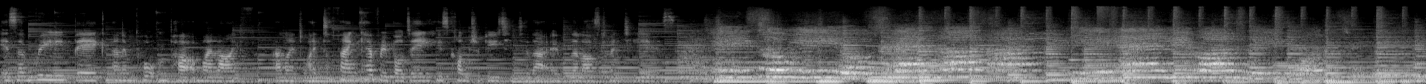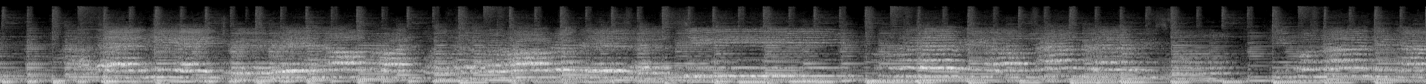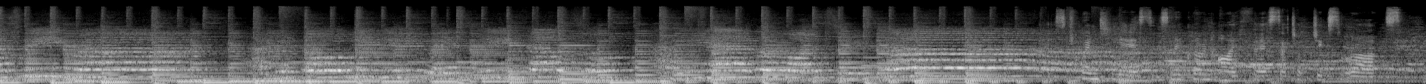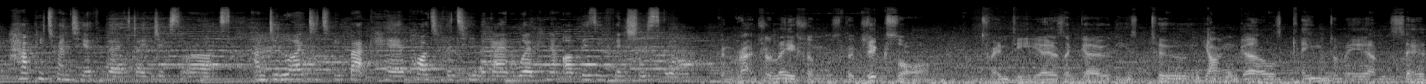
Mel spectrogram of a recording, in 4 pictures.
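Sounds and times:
children's choir singing: 6.8 - 50.1
backing track with steady beat: 7.2 - 40.1.

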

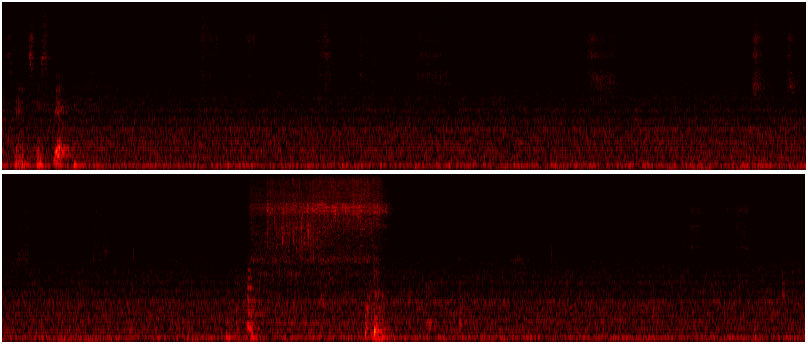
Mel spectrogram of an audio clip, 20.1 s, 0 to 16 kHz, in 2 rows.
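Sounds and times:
tap running into sink: 13.1 - 15.0.

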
